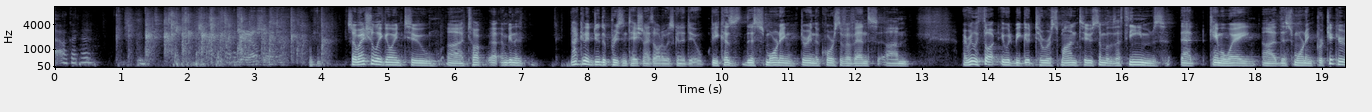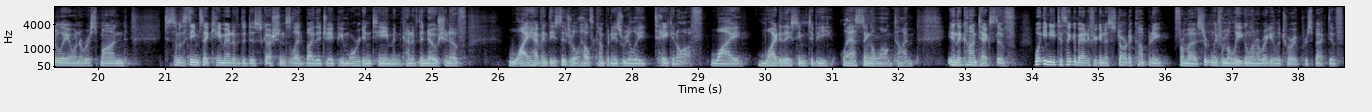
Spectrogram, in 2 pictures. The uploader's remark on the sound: on the stage at DOCSF 2019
